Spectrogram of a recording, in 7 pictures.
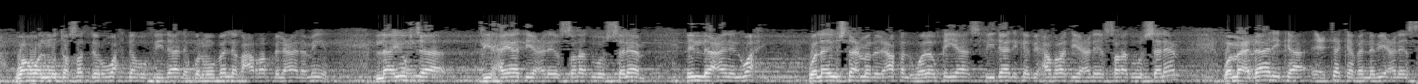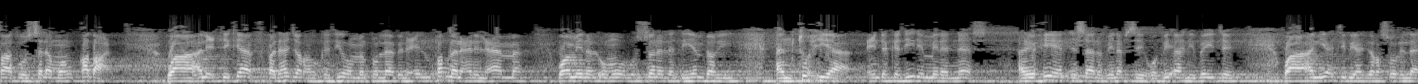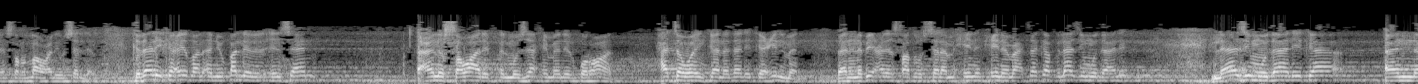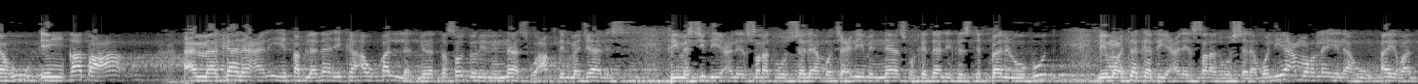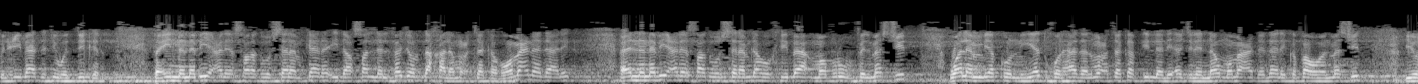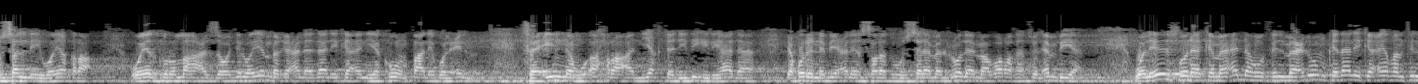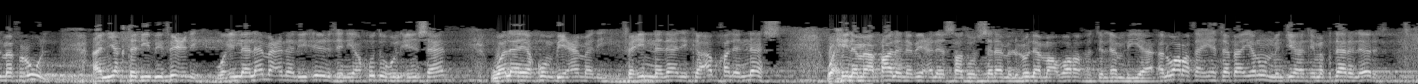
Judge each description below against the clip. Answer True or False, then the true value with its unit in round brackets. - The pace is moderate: False (145 wpm)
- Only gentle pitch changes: True (2.3 semitones)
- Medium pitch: True (170 Hz)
